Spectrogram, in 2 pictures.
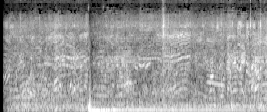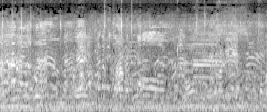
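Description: A crowd of people chatters loudly outdoors.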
